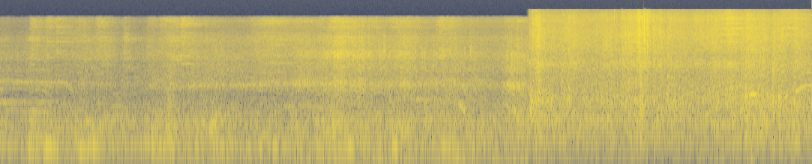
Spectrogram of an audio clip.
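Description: Passenger train carriage running along the track, heard from its open door: a steady running noise with low rumble. About five seconds in, the sound changes abruptly and the low rumble drops away.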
